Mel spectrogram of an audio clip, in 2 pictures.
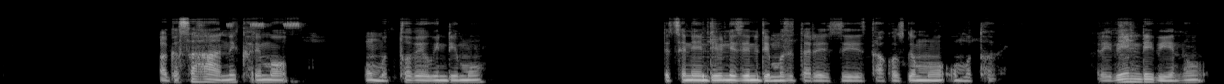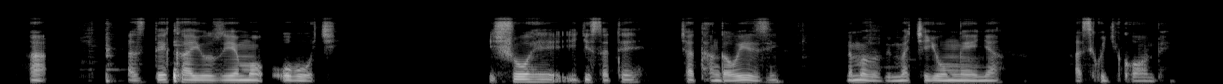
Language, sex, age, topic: Kinyarwanda, male, 18-24, health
